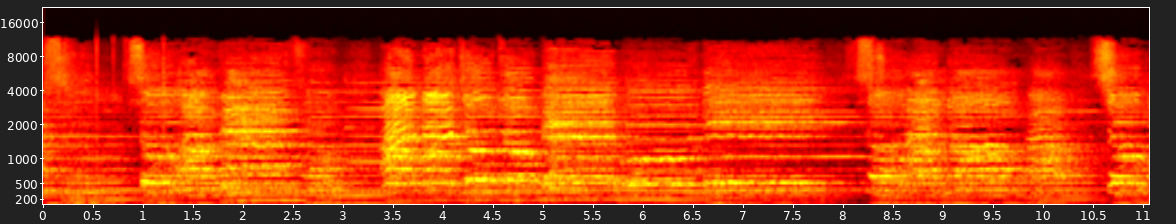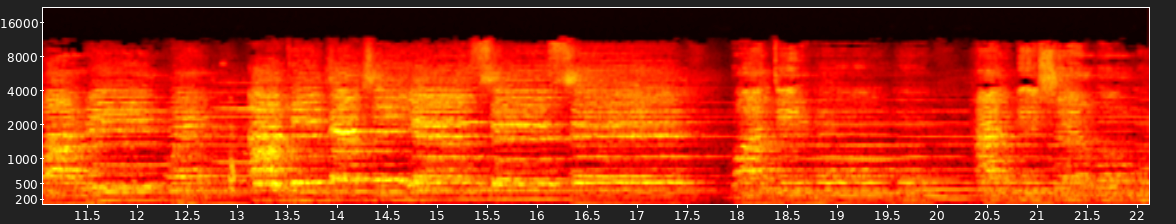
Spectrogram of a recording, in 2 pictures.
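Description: A mixed church choir singing a hymn in harmony, phrase by phrase, with short breaks between phrases.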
